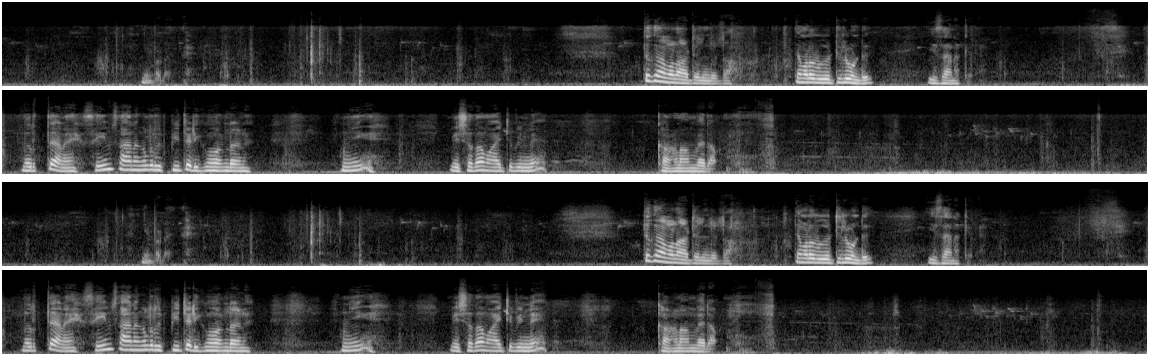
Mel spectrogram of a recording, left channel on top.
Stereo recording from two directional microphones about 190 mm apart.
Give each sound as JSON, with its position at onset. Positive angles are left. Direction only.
{"t": 1.2, "sound": "speech", "side_deg": -5}
{"t": 3.1, "sound": "a sound", "side_deg": -5}
{"t": 5.6, "sound": "a sound", "side_deg": 10}
{"t": 8.2, "sound": "speech", "side_deg": 0}
{"t": 10.8, "sound": "speech", "side_deg": 10}
{"t": 18.1, "sound": "speech", "side_deg": 0}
